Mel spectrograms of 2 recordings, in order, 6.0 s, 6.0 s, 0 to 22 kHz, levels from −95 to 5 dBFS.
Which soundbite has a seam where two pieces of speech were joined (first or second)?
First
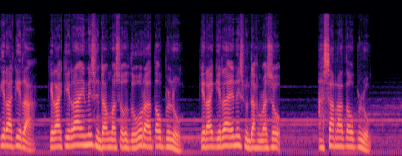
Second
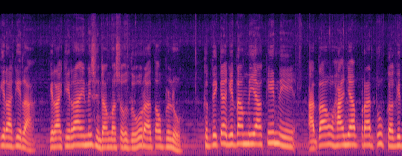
second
